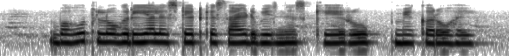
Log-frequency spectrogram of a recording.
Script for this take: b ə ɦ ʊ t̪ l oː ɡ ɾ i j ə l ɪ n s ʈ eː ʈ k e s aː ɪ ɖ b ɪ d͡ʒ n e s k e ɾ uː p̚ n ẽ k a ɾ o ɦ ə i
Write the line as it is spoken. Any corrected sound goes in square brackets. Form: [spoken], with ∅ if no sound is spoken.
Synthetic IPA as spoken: b ə ɦ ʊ t̪ l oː ɡ ɾ i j ə l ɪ [∅] s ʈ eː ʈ k e s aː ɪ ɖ b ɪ d͡ʒ n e s k e ɾ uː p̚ [m] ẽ k [ə] ɾ o ɦ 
